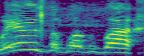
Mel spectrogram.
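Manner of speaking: put-on, very high shout, projected across a distance. Retelling someone calling a question from across the house: imitating someone shouting. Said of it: "Someone shouted from the other side".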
